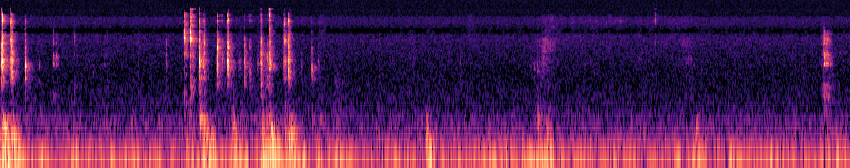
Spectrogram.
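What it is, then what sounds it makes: Plastic computer keyboard. Fingertips type on the left-side keys of a black plastic Logitech keyboard, producing quiet, sparse clicks. A quick cluster of sharp, bright taps comes in the middle, with scattered single clicks before and after over a low, steady background hum.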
